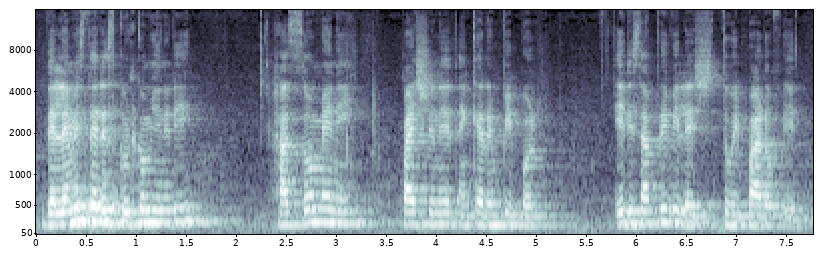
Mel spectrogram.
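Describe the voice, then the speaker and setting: A woman's voice: mid-range voice, steady tone, normal speed. Woman speaking in an echoey hall. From Colombia. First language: Spanish. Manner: gentle, with playful jokes. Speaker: award honoree giving acceptance speech. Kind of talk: prepared acceptance speech.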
